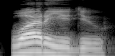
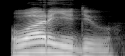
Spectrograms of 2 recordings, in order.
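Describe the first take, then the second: Both takes have the same delivery.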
